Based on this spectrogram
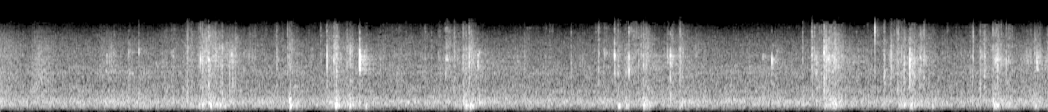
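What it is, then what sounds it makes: Bar soap being shaved. A solid oval white bar soap with printed lettering is held in the hand, shaved and scraped with a yellow box cutter blade, and turned between cuts. Quick, dry, crackly scraping strokes and sharp bright flicks repeat over a steady soft hiss, with little low end.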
